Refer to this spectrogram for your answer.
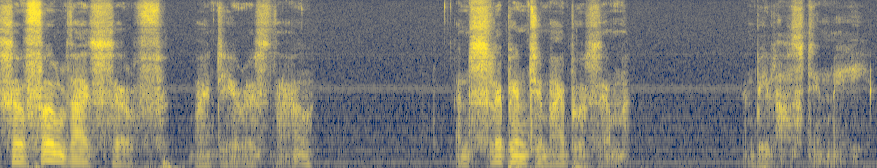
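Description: A man's weary whispering at a very slow pace, with long, frequent pauses and noticeable background noise. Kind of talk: poetry reading. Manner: languid, world-weary.

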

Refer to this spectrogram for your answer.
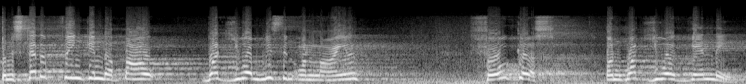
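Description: Someone talks at a slow pace with ordinary pitch variation over clear background noise. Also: man, extremely high pitch for a man.

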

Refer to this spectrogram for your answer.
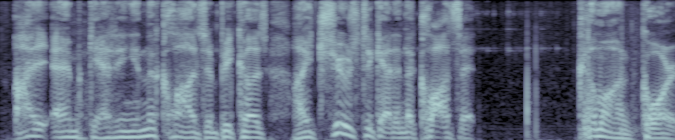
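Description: A put-on character voice comes across as raspy. It moves at a moderate pace with ordinary pitch variation. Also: man, medium pitch for a man. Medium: cartoon.

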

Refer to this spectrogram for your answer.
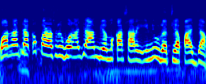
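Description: Noticeable background noise runs behind a woman as she speaks. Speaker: plant vlogger shopping for plants. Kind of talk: casual chat while browsing a nursery, haggling over prices. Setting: outdoors at a plant nursery. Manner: animated; fast talker.

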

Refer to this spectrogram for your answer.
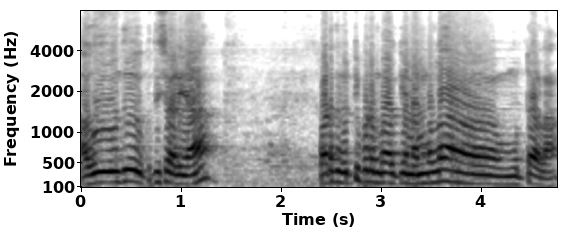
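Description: Here a man is talking. His pitch is fairly high. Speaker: film director. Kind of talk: speech at a movie audio launch event. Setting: public event stage. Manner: animated, emphatic. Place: stage. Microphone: podium.

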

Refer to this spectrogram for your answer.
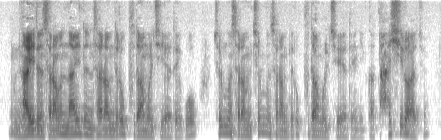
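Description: A man talks at a very fast pace with lively intonation and hardly any pauses. His voice is somewhat breathy. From South Korea. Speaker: economist and book author; guest. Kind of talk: interview. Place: studio. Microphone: lapel.

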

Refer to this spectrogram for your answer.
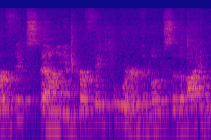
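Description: Strong room echo and light background noise accompany a man speaking at a high pitch. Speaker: preacher. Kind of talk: sermon. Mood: light, humorous. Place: church.

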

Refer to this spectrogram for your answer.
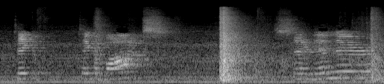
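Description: A woman at a moderate pace amid loud background noise and audible room echo. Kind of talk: tour explanation. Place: workshop. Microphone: camera far.

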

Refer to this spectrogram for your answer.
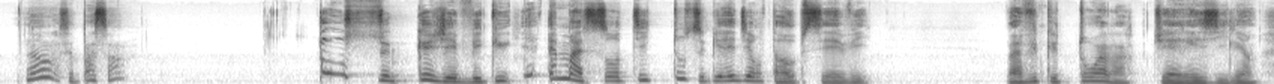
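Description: A man speaks with a dark, mellow tone and a somewhat breathy quality. The background is quiet. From Côte d'Ivoire. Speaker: business executive, event organization president; podcast guest. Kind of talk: interview conversation. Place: studio. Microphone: studio mic.

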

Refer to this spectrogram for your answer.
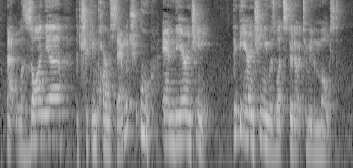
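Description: A man speaks at a moderate pace with a high pitch and ordinary pitch variation. Light background noise and audible room echo are present. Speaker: food vlogger. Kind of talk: casual vlog chat.

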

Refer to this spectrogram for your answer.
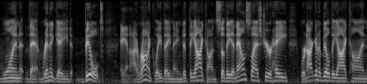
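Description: The speaker is a man talking at a fairly quick pace. The sound is dry, with no echo. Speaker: RV dealer salesman. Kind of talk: casual product walkaround commentary. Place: street.

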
